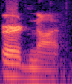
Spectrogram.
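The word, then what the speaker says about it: Urdnot: Yes, and it's actually pronounced Erdnot. And I'll give 5 internet points to anyone who can guess what that's reference to.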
